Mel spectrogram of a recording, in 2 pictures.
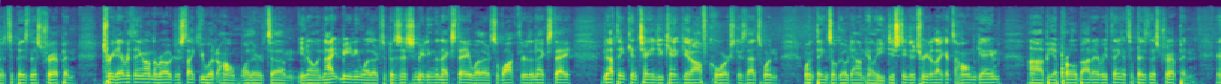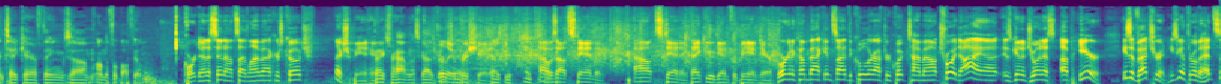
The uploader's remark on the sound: live at The Cooler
